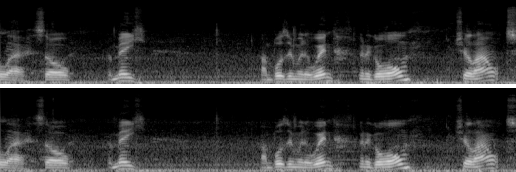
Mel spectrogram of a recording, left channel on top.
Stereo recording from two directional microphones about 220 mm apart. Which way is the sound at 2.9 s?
20° left (ahead or behind).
